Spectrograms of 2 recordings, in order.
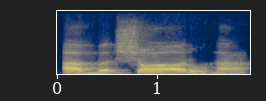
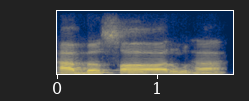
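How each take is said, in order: First: The middle consonant sounds like sh. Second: The middle consonant is a heavy s sound. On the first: The speaker calls it wrong. "Seakan-akan dia ada shinnya" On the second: The speaker calls it right. "yang betul so absaruha"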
